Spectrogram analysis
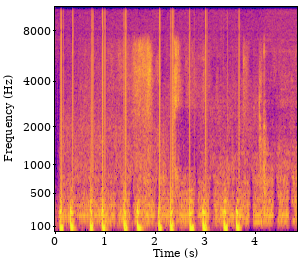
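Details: Chest auscultation with a stethoscope in an intercostal space: regular paired lub-dub heart sounds over a low hum, normal first and second heart sounds.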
